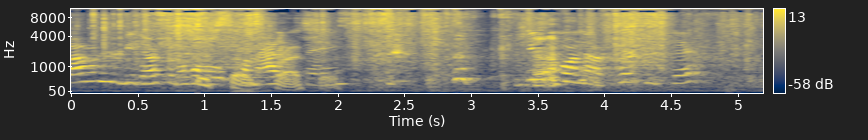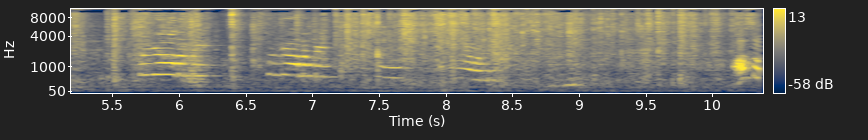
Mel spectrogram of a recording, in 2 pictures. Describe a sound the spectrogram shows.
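Tissue paper rustles as a gift is pulled from a bag.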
